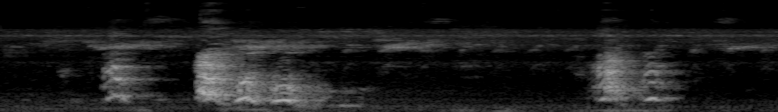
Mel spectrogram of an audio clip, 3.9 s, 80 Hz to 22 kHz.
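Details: Barking of an Indonesian village dog (anjing kampung), filmed 18 November 2022: one short yap, then a loud rough double bark, silence, and a final sharp bark, with high steady hiss behind.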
